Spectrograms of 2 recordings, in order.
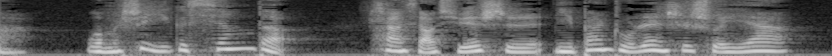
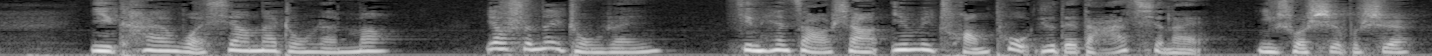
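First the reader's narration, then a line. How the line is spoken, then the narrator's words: Sighing question. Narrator (Chinese): 我长叹了一口气，问了一句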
